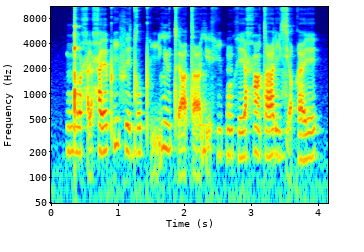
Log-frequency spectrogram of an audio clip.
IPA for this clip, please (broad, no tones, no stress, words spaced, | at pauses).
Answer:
ŋ͡ǃoħḛħɛ pʼifedo pʼḭ lʲũtʼɛ̰ tˤḭ lʲɛ̰xipõxe ħõtˤi ɾizʲɔ̰qe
